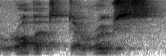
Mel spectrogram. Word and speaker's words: Robert de Ros: a medieval baron called robert de roos spelt ros but pronounced as though it was our double os roos he was the baron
